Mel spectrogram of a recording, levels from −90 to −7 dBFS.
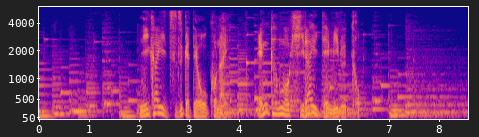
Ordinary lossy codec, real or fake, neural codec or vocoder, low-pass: MP3, 48 kbps; real; none; 5.4 kHz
